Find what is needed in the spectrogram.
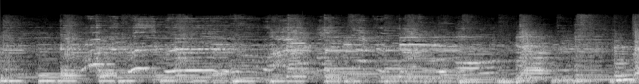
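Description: Live blues band of electric guitars, bass guitar, drums and keyboard playing. A lead line of bending, sliding notes rises over the steady pulse of the bass in the first half.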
